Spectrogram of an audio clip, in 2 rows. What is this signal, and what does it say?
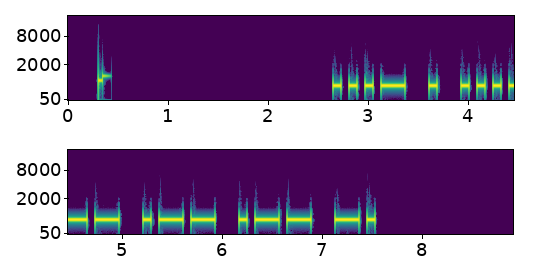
Morse code, heard as a keyed tone, about 15 wpm, 700 Hz. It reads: VE3WWN
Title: DXCC-100 Call Signs - 6 Characters - 15wpm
